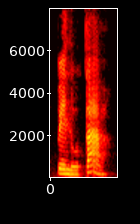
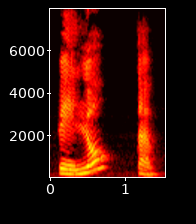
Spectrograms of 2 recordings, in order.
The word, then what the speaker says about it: pelota: Si nosotros dijéramos que la sílaba tónica, es decir, la sílaba más fuerte, estuviera en la última sílaba, nosotros entonces tendríamos que pronunciar pelotá, pelotá. Y nosotros no decimos pelotá.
